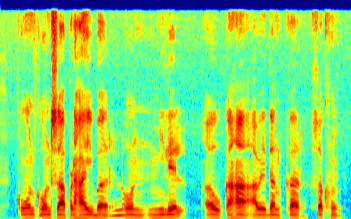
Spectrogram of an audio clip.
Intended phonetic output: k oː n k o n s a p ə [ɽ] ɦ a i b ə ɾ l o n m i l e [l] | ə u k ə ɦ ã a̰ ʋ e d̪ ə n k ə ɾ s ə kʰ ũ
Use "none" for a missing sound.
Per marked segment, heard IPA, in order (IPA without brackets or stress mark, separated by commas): ɽ, l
